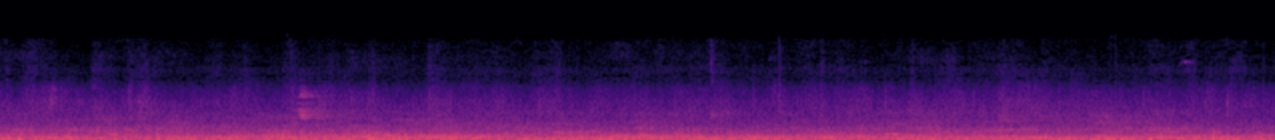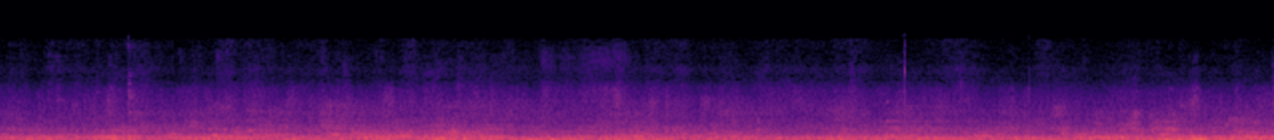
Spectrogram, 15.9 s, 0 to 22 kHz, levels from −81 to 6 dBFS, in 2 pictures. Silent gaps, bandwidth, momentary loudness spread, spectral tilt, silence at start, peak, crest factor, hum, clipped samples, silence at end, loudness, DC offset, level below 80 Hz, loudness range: none; 16 kHz; 2 LU; -5 dB/octave; 0 s; -14 dBFS; 16 dB; none; under 0.1%; 0 s; -32 LUFS; under 0.1%; -40 dBFS; 1 LU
